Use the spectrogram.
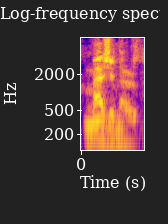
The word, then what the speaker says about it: Maginot: It's pronounced Maginot.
